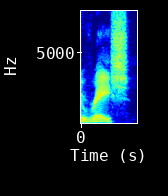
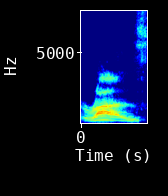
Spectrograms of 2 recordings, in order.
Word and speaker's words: Ra's: the place right now, there you say Raish because that's how you say it. So Raish is proper, and then Raz is the Gothamized version of it.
